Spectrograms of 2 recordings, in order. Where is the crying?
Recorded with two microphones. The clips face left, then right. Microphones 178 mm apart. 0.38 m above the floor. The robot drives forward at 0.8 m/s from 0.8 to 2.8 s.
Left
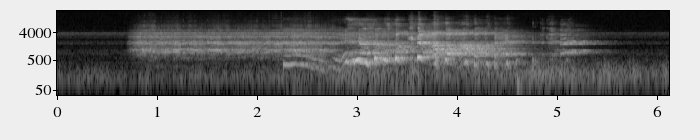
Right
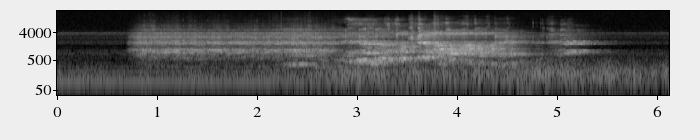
60° left (ahead or behind), 5 m; by 5.2 s 65° left (ahead or behind), 5 m.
